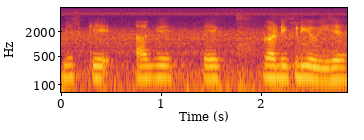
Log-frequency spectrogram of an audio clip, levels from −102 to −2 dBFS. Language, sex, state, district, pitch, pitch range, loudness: Hindi, female, Haryana, Charkhi Dadri, 145 Hz, 140-150 Hz, -19 LUFS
